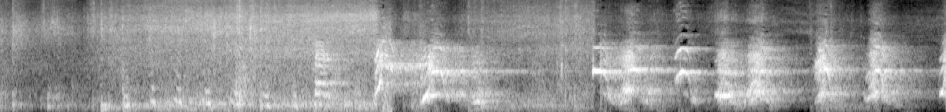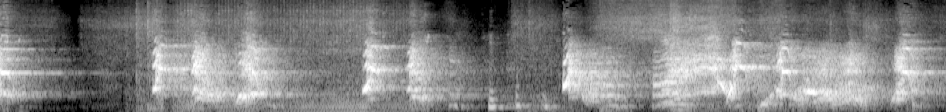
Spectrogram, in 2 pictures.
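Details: A female rough collie barks at a radio-controlled toy car and wants to bite it. After softer, rougher huffing at the start, she gives loud, clear, ringing barks, mostly in bursts of two or three with brief pauses.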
